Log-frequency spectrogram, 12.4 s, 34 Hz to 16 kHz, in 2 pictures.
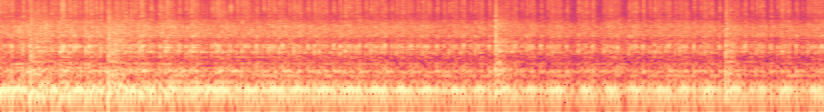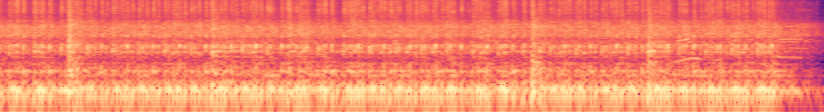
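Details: "Black Sheep" V8 race car at first fire-up runs loud and lumpy with an uneven beat, irregular pops and stumbles; misfire from spark plug wires on backwards. Crank trigger was suspected first.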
